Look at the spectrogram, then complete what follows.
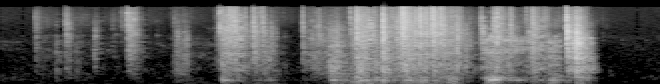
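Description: Hard plastic model-kit sprues clicking and clattering against each other and a cardboard kit box as one is lifted out: a few light clicks, then about two seconds of louder rattling and scraping that stops suddenly.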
